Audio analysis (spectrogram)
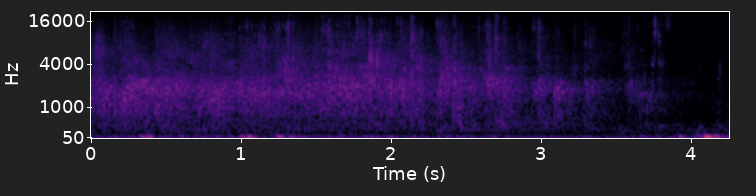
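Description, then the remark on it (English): A crowd applauds steadily, a dense wash of many hands clapping at once, holding fairly even loudness for several seconds before thinning slightly near the end. “yeah, you can give him a great round of applause.”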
